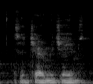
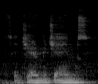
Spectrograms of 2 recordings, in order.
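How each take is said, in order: Both takes have the same delivery.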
